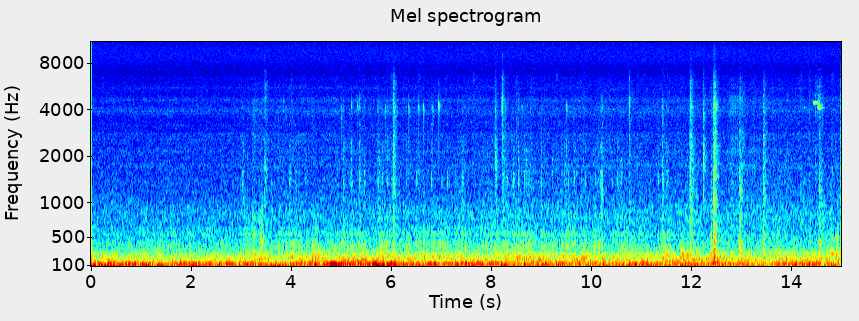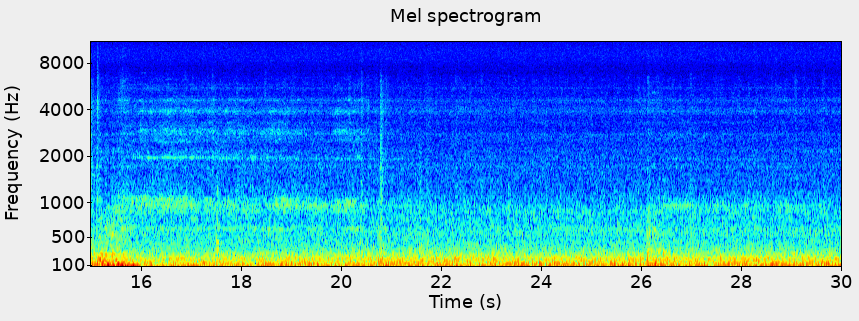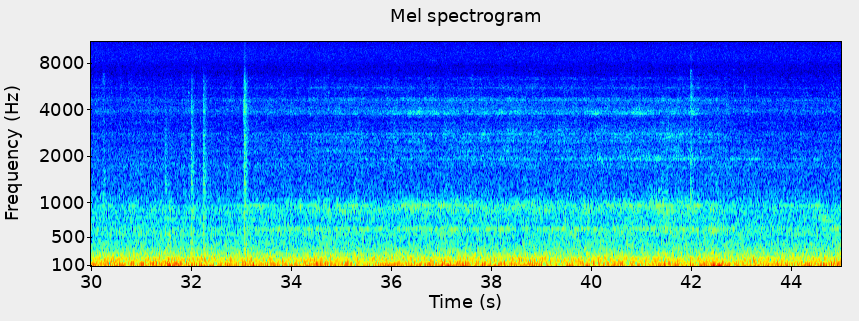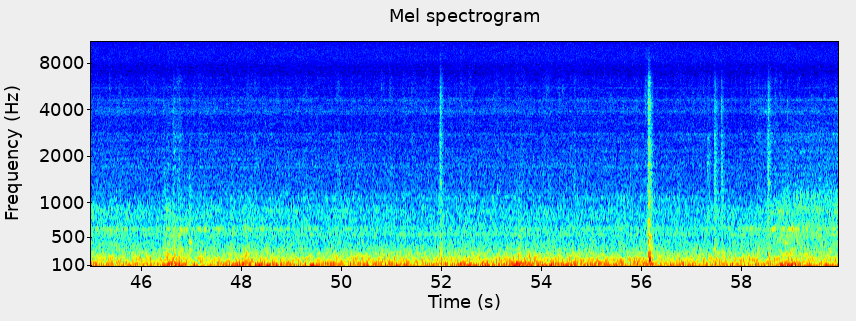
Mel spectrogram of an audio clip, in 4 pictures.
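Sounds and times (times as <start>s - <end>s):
faint whining tones: 0.0s - 59.9s
train wheels rumbling on rails: 0.0s - 59.9s.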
